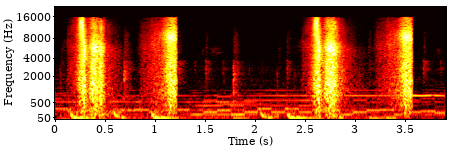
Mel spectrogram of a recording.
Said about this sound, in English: Yeah, that's the arrow traveling. That's how much time you have to block the arrow.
